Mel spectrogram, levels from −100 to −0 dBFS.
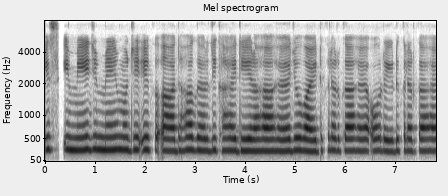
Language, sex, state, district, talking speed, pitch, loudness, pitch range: Hindi, female, Bihar, West Champaran, 160 wpm, 250 Hz, -17 LUFS, 245-265 Hz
